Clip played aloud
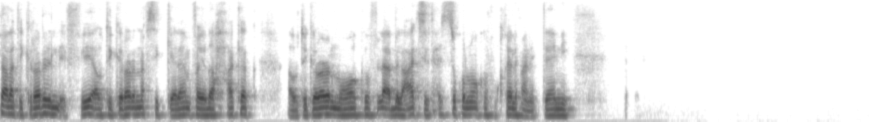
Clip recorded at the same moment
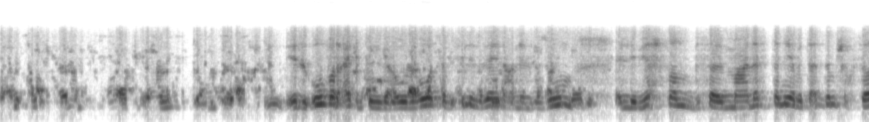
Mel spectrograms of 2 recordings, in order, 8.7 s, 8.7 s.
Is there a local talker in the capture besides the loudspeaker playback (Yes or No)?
Yes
